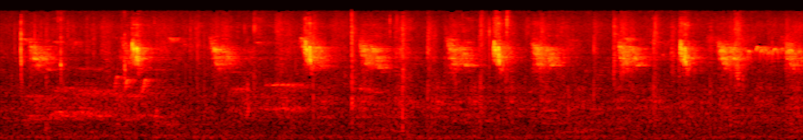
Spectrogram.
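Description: Small birds chirping: short, high chirps repeated about twice a second, with a faint higher-pitched whine in the first second or so.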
